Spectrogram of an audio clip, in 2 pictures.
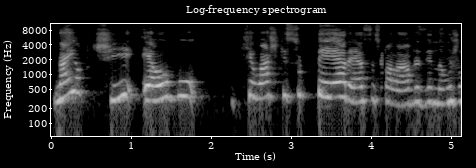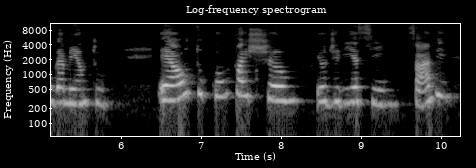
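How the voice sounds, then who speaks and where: A woman, a guest on a live video chat, telling a personal story with halting, emotional speech. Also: sits high. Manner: halting, tearful at moments, many fillers. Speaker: guest, lawyer and constellation practitioner.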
